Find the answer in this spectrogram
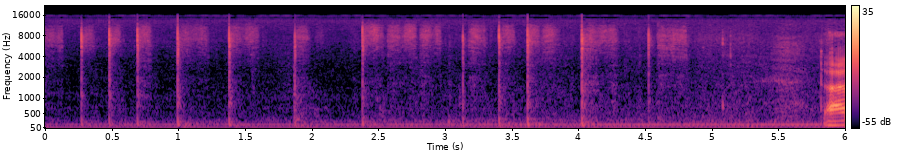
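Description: Chalk tapping and scratching on a chalkboard as a word is written: a quick run of short sharp clicks and brief scrapes, over a steady low hum.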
